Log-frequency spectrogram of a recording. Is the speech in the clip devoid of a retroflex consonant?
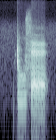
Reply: no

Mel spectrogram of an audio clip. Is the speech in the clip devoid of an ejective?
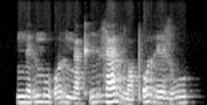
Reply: no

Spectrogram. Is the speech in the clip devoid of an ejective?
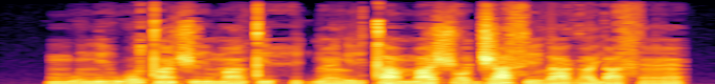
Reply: yes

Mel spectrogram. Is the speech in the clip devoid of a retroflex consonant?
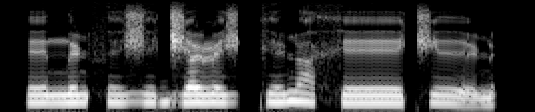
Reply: no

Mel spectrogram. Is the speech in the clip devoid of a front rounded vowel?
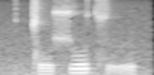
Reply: yes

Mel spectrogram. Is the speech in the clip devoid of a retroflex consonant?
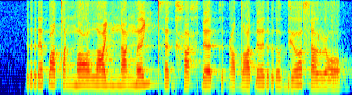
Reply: no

